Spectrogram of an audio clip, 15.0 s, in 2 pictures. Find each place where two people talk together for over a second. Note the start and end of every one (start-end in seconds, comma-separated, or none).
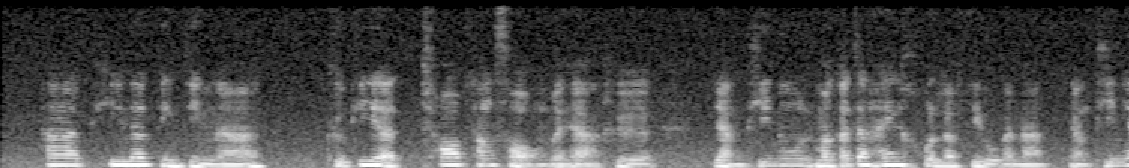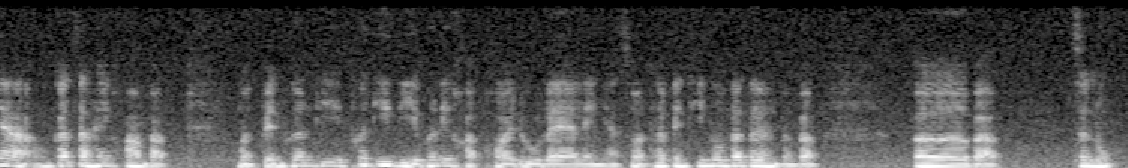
none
